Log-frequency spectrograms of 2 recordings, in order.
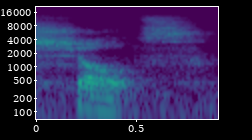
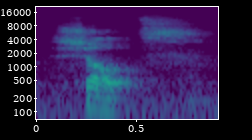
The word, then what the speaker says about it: Shultz: out of you my last name is pronounced Schultz Schultz thank you I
